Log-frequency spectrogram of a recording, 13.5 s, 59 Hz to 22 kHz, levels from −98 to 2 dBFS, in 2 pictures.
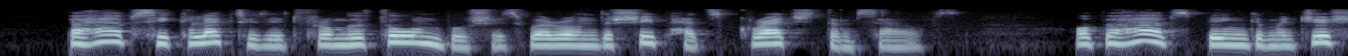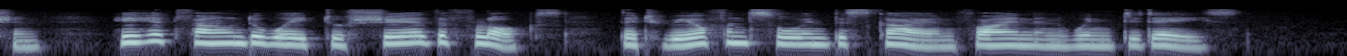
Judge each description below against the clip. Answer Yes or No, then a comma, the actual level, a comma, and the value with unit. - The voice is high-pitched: Yes, high, 200 Hz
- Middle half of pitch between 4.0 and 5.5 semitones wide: Yes, average, 4.7 semitones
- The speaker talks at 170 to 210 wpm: Yes, average, 180 wpm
